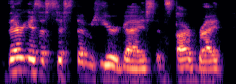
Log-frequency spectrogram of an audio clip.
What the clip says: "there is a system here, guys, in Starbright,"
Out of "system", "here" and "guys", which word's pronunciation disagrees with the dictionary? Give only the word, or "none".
none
